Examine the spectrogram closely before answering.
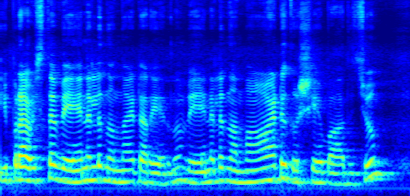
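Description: Audible room echo hangs around this voice. A woman is the one talking. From Kerala, Idukki. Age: 40s. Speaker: farmer and video blogger. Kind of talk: casual talk to camera. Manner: unscripted, rambling.

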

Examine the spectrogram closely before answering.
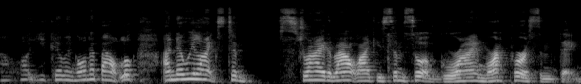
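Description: Pitch swings very widely at a fairly quick pace against a quiet background. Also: woman. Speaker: actor playing a mother on the phone. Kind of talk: acted one-sided phone call monologue. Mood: annoyed, defensive, sarcastic. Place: studio.

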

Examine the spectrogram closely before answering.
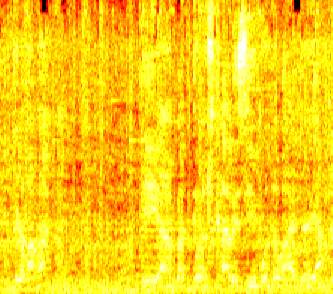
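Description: Loud background noise surrounds the recording. A man talks at a moderate pace. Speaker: tour bus guide. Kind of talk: tour guide commentary. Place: bus.

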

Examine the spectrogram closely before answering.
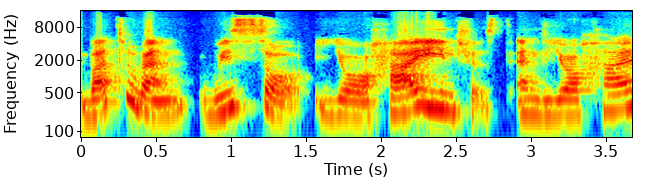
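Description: The pace is fairly slow and the voice somewhat breathy. The background is quiet. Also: woman. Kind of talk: welcome speech. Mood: cheerful, enthusiastic. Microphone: video call.

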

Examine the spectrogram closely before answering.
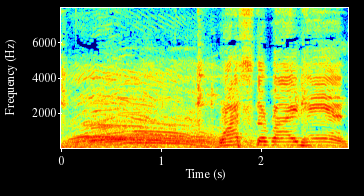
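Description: Over loud background noise, a man uses a raised, projected voice at a high pitch with an animated tone. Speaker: street performer. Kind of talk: street performer crowd-work pitch, coaxing cheers and tips. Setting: outdoors at a festival with live audience. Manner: cheeky, joking and animated. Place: street. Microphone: camera far.

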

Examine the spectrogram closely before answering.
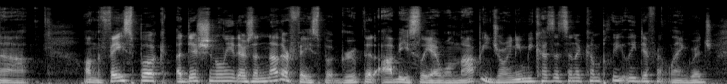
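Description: A man at medium pitch speaks with very wide pitch swings. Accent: American. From US. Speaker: vlogger. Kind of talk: casual vlog monologue. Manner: casual, chatty. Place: home room. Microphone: webcam.

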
